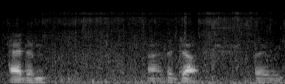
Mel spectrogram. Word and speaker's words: Edam: I know we call the cheese 'Eeedam' but I'm told the town is pronounced Edam by the Dutch, so we should be calling the cheese Edam as well.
